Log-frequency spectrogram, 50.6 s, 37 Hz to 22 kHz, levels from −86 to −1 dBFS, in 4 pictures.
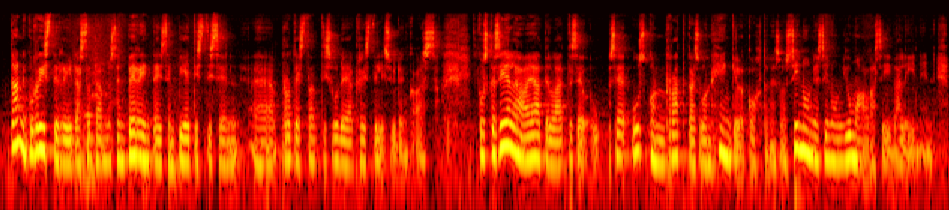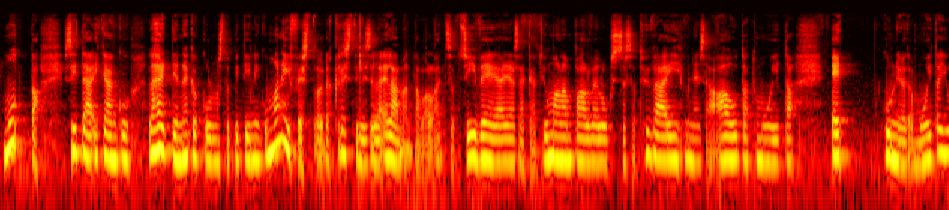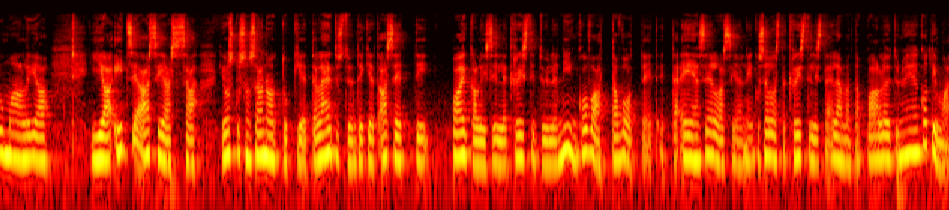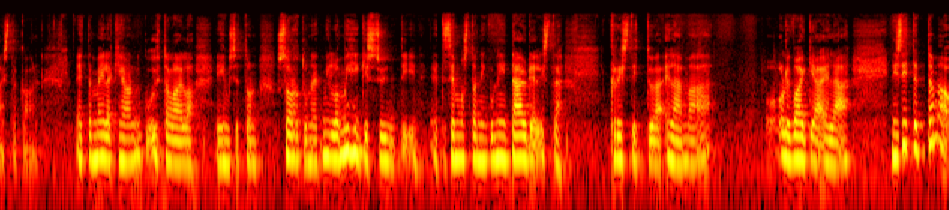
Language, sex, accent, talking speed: Finnish, female, native, 130 wpm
